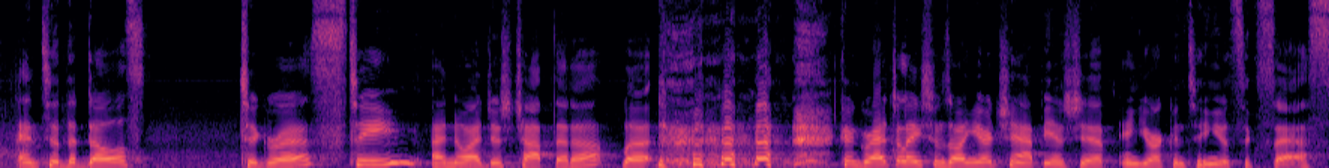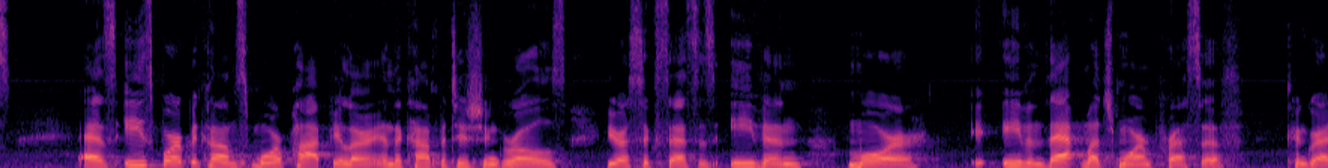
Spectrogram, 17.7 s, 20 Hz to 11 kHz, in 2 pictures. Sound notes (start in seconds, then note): 4.4 laughs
